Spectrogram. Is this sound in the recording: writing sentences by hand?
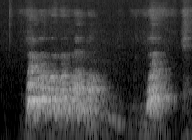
no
